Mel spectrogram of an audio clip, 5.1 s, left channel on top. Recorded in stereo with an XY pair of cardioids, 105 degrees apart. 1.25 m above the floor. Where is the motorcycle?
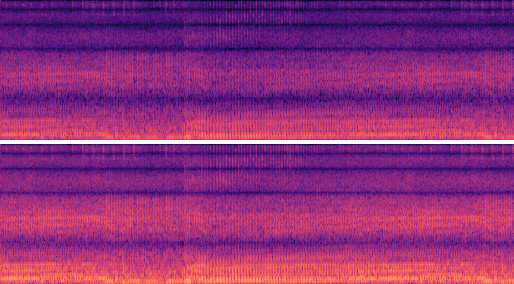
55° right.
